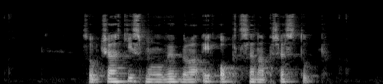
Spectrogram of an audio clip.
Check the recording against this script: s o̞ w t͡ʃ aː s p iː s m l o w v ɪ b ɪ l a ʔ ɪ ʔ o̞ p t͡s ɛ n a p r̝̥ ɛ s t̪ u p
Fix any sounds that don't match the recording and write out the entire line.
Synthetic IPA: s o̞ w t͡ʃ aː s c iː s m l o w v ɪ b ɪ l a ʔ ɪ ʔ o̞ p t͡s ɛ n a p r̝̥ ɛ s t̪ u p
